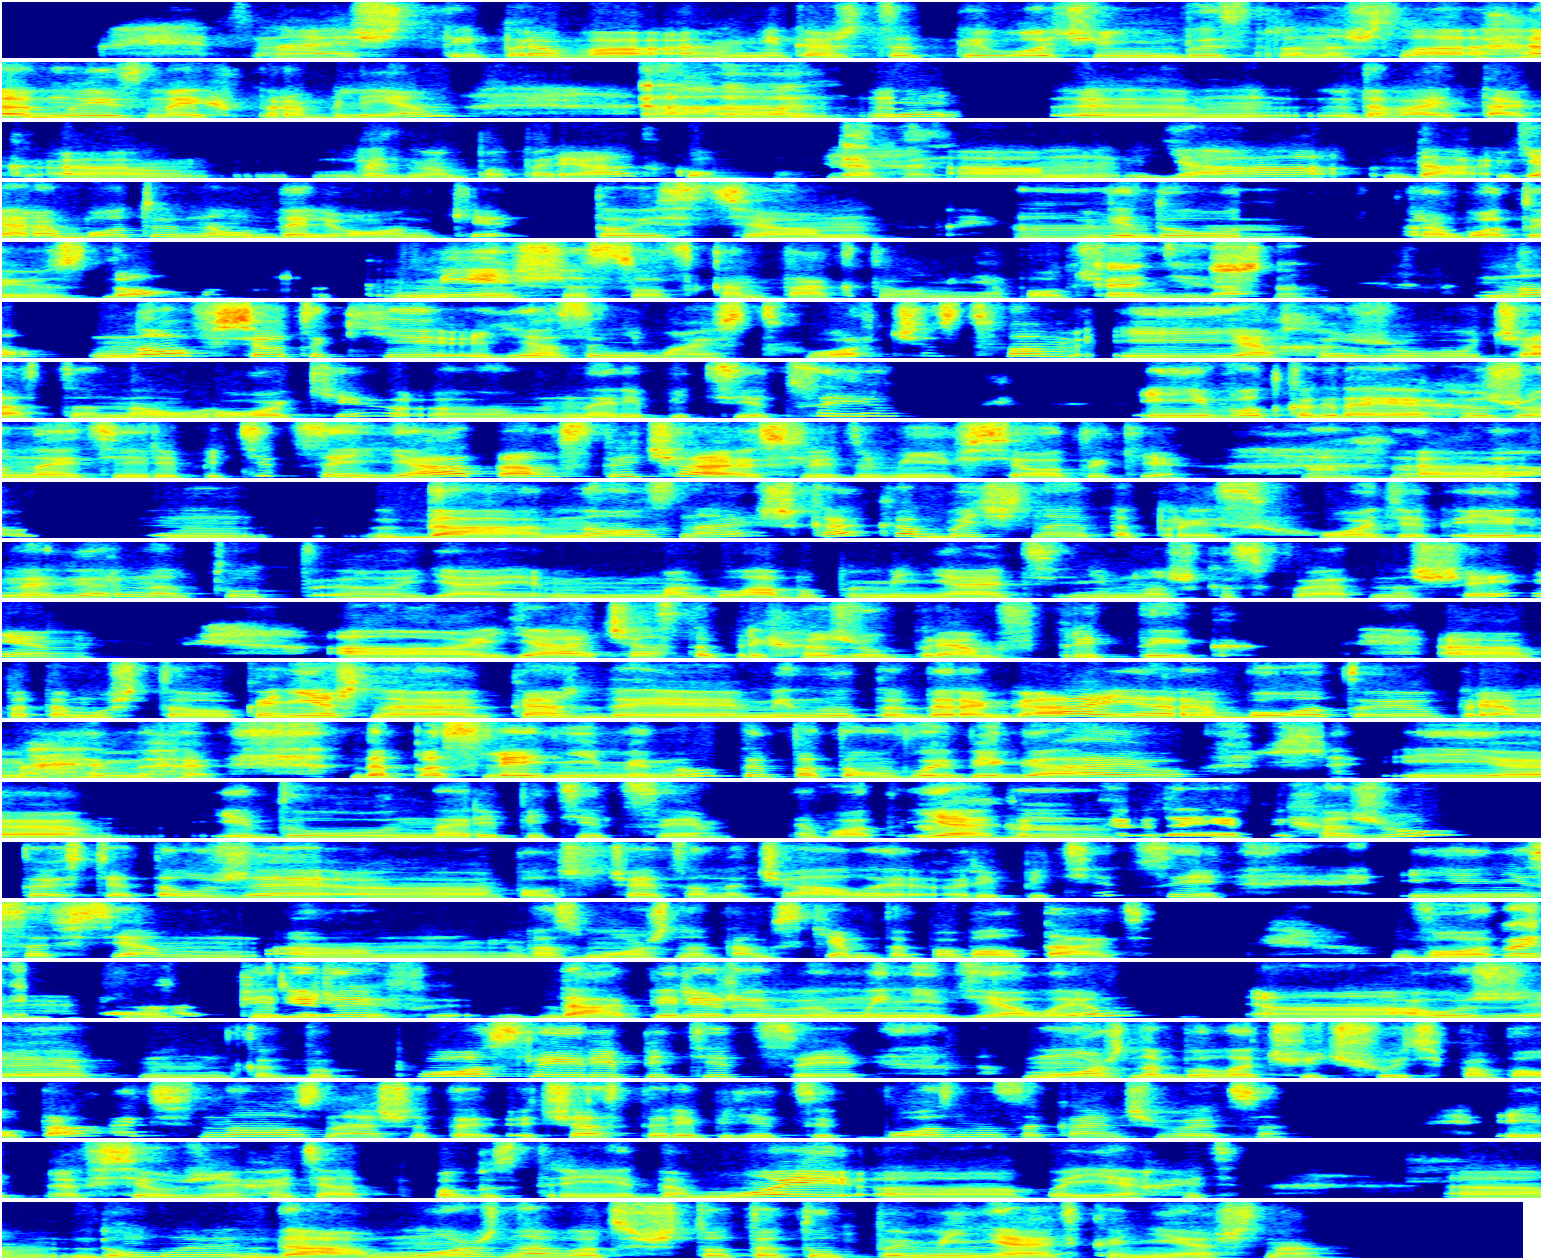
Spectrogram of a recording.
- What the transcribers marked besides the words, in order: chuckle; tapping; other background noise; chuckle
- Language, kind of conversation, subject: Russian, advice, Как заводить новые знакомства и развивать отношения, если у меня мало времени и энергии?
- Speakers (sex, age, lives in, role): female, 35-39, France, user; female, 45-49, Spain, advisor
